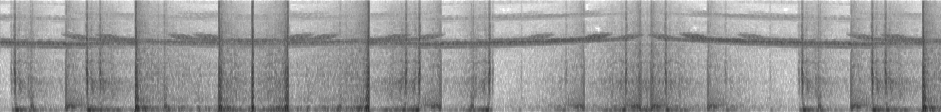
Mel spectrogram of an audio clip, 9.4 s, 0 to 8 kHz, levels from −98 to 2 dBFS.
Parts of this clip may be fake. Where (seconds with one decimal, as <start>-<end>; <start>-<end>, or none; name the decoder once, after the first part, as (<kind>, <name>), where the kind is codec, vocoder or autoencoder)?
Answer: none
